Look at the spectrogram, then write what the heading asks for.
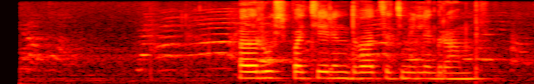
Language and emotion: Russian, neutral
